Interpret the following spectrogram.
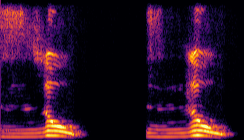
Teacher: this letter has this buzzing sound this vibration you feel when you say zo zo · this letter has this buzzing sound, this vibration you feel when you say zoo, zoo. Okay, so you articulate this letter when your like upper and lower teeth, they are like joined, they come closer, and you make this buzzing sound and say zoo.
